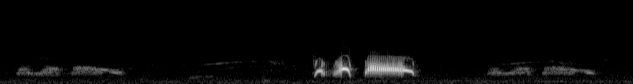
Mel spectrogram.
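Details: Decoy spotted dove cooing to lure wild doves: soft paired murmurs, a single loud phrase of two short notes and a long buzzy coo, then more quiet murmuring.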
